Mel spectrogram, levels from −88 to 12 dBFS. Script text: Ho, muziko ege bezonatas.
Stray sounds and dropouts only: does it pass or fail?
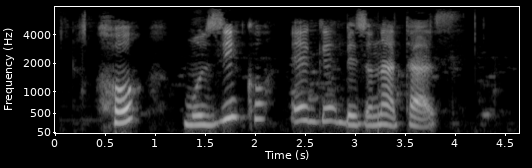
pass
